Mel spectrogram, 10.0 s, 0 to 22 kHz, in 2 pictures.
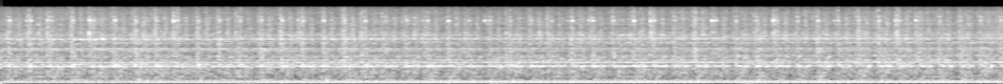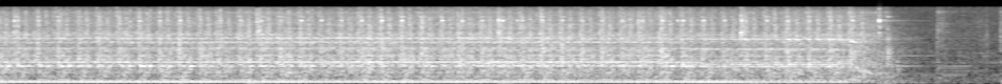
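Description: Singer Simple 3232 electric sewing machine running steadily at speed while stitching a decorative honeycomb stitch. It stops abruptly near the end.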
